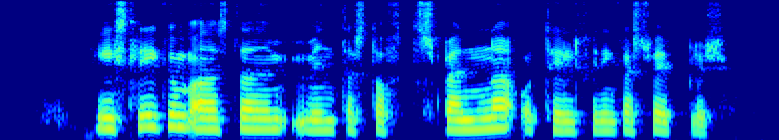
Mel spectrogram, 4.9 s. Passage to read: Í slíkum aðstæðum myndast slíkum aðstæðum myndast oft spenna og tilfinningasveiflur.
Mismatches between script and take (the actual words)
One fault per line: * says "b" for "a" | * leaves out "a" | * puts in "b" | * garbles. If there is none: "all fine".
* leaves out "slíkum aðstæðum myndast"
